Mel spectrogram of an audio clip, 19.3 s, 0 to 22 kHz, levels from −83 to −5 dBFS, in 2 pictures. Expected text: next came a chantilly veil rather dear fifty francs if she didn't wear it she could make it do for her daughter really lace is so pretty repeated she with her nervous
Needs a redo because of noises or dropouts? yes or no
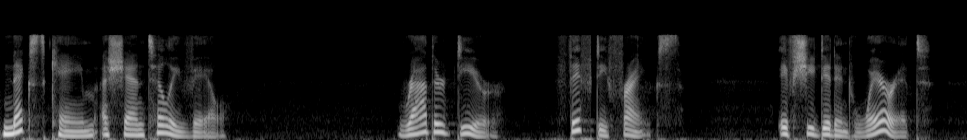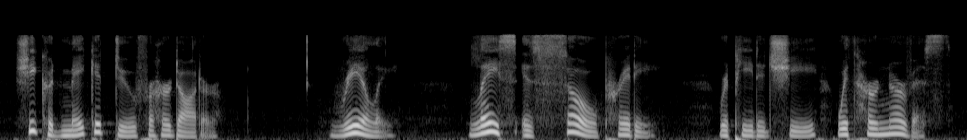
no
